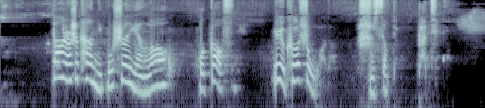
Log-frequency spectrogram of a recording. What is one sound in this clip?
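A young woman speaks sharply and coldly, close by.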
